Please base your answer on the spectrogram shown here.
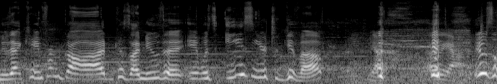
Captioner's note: laughs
